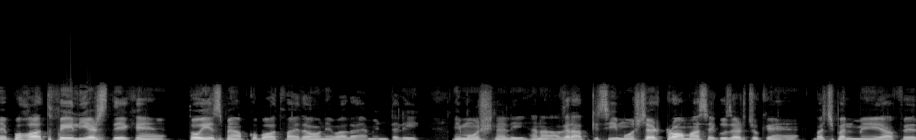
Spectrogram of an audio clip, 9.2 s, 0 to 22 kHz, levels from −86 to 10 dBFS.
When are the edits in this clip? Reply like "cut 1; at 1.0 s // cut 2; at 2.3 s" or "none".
cut 1; at 4.3 s // cut 2; at 8.0 s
